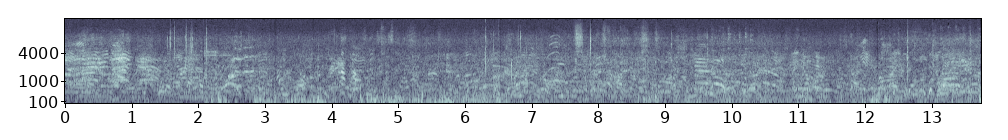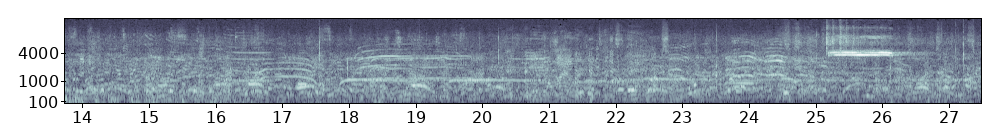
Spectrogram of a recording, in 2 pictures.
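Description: A crowd of spectators chatters and cheers throughout.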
